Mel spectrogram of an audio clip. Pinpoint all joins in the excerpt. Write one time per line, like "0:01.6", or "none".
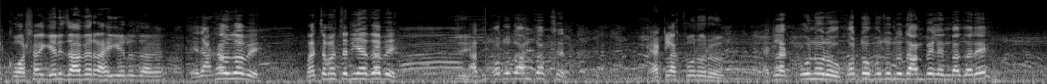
none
